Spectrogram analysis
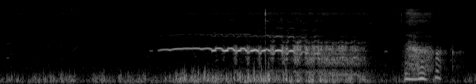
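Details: Horse whinnying outdoors: a long high whistled note held for about two seconds, wavering and slowly falling, over low rumbling noise, followed by a short harsh burst; a woman speaks just before.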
